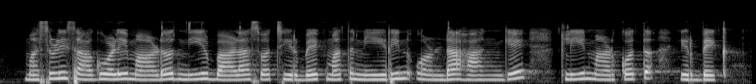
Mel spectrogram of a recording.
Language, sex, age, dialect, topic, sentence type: Kannada, female, 25-30, Northeastern, agriculture, statement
